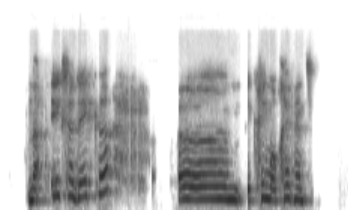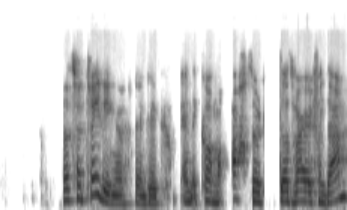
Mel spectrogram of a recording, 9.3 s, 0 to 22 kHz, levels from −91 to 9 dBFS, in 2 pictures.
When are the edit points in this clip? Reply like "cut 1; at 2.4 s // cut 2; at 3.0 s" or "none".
cut 1; at 7.0 s // cut 2; at 8.1 s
